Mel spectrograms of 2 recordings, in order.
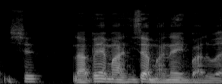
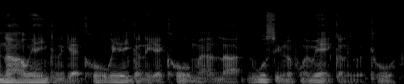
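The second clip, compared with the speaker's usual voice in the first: thinking to himself; 3 semitones lower, 6 dB quieter than usual. Retold or imitated. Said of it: "we just there thinking".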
